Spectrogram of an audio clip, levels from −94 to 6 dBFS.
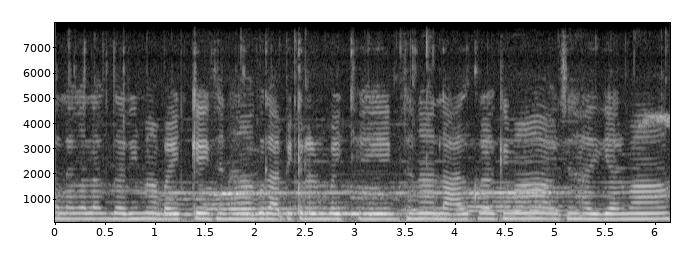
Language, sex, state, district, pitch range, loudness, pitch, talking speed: Chhattisgarhi, female, Chhattisgarh, Jashpur, 210-220 Hz, -15 LUFS, 215 Hz, 235 wpm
